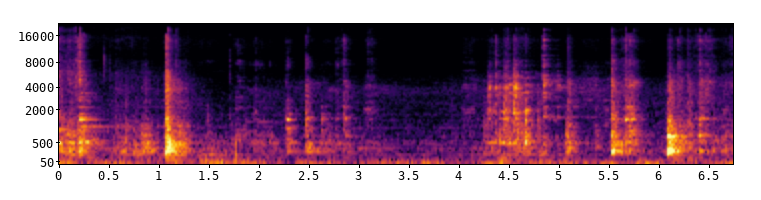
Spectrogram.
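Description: Dry coconut fries in a pan while being stirred for payasam, heard as intermittent metallic scrapes and clinks of a spoon against the pan over a quiet sizzle, with louder clusters of strokes near the start and end.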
